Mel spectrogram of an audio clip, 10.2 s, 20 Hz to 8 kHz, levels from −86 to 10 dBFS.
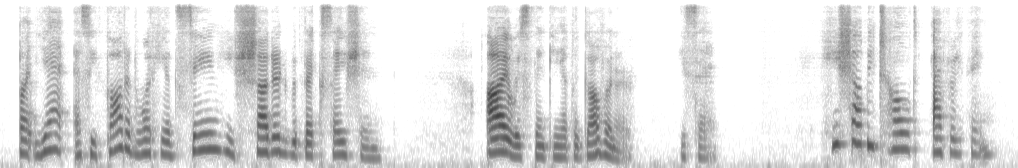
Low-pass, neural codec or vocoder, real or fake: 7.2 kHz; codec, 44.1 kHz, 2.6 kbps, SNAC; fake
